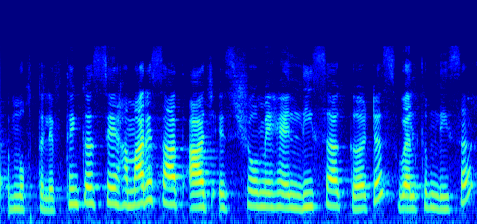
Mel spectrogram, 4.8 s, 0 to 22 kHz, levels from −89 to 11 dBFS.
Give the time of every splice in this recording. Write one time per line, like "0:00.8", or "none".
none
